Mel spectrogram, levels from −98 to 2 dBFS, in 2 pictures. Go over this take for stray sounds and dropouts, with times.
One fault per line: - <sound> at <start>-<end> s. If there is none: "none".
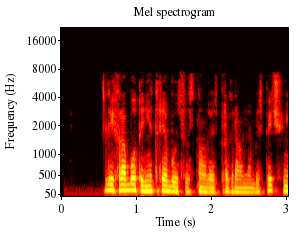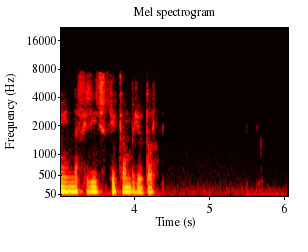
none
